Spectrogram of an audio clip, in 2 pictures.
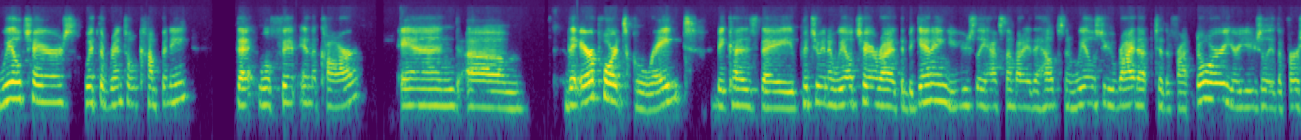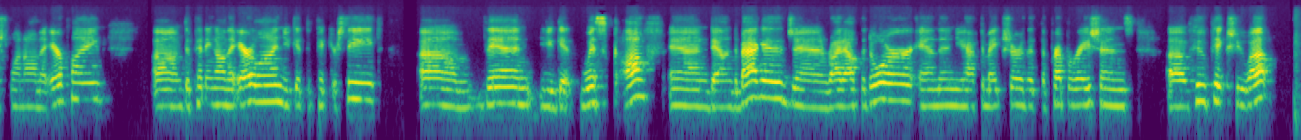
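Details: Adult woman speaking; Conversational speech.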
